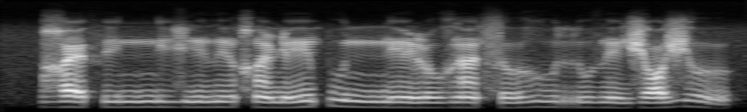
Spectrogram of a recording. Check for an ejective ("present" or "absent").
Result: absent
